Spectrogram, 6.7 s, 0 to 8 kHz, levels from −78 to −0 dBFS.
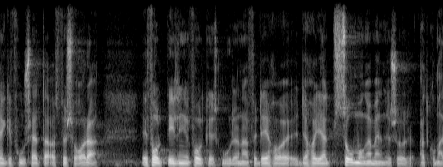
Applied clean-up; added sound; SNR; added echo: none; none; none; none.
